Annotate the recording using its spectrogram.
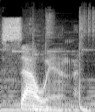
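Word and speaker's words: Samhain: The night before, October 31st, they celebrated a festival called Samhine, pronounced Sawin.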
